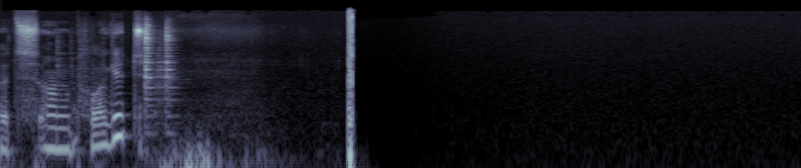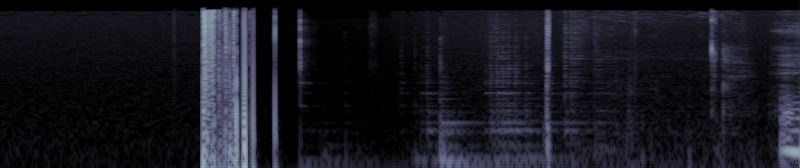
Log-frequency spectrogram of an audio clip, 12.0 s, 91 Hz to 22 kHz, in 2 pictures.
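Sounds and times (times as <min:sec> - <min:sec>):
plug crackle and clicks: 0:07.5 - 0:08.4.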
